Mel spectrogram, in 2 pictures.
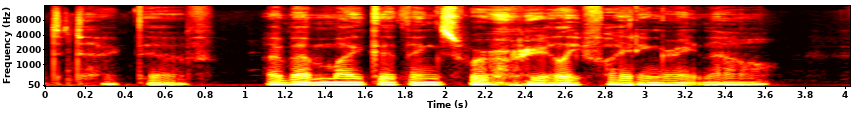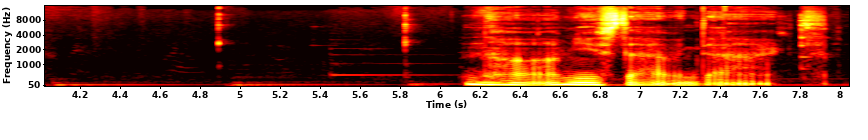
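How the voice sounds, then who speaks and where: A possessive mafia boss with a very low, gravelly voice and a dark, mellow tone, as a man acts him out. He teases with smug ease and turns cold when he threatens. Faint music sits under this audio drama. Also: heavily acted. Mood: intimate. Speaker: voice actor. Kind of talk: ASMR roleplay audio drama.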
